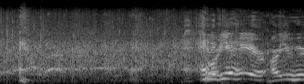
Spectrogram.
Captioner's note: cheers and applause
